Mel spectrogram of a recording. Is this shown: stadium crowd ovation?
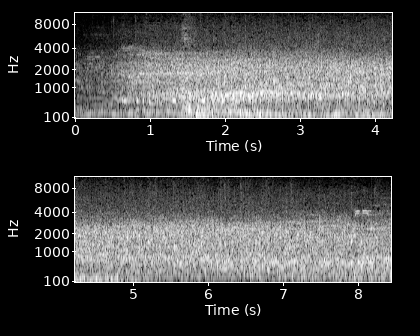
yes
